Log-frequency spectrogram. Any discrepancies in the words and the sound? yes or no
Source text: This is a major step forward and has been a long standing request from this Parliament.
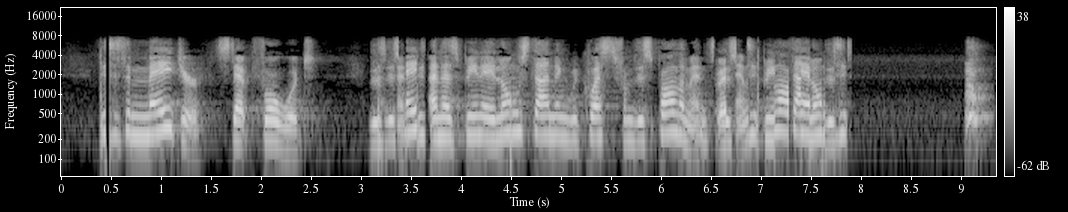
yes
